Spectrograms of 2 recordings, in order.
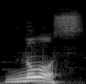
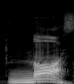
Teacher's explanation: Veja que o nos é um monossílabo átono, enquanto nós é um monossílabo tônico.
